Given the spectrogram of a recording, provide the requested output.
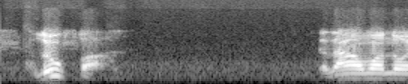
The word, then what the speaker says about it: Luther: You gotta say it like your front tooth is loose. Luther.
